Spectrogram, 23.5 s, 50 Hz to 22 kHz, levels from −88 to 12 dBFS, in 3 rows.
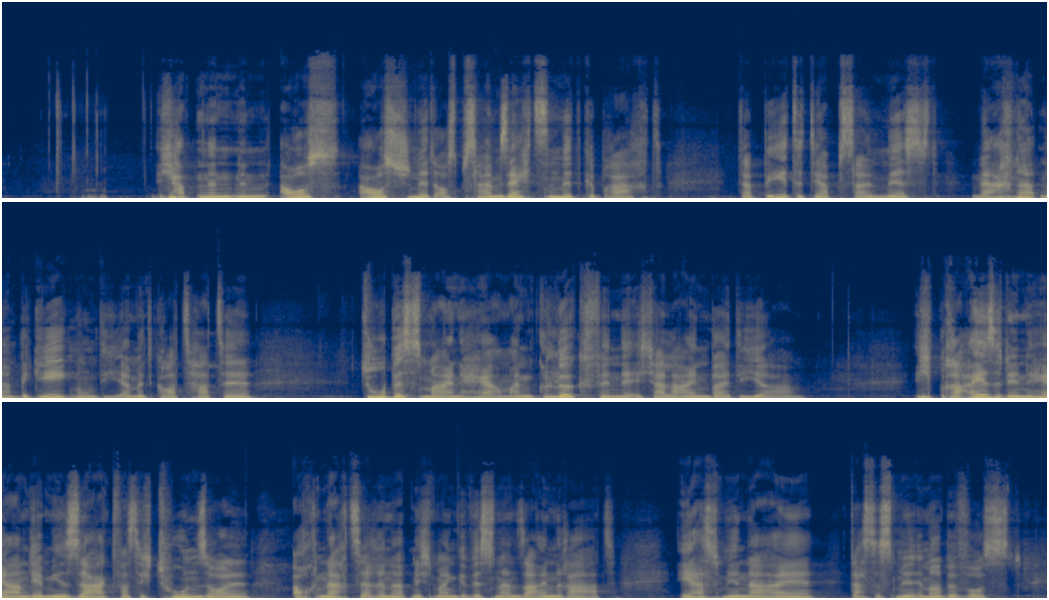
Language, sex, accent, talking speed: German, male, German, 155 wpm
